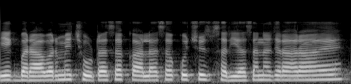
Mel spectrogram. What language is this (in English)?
Hindi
